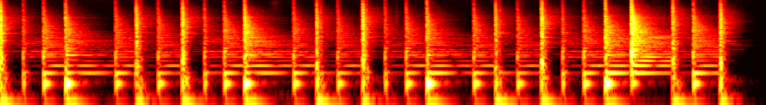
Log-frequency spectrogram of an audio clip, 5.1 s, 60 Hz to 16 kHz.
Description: Timba_Candombe 100_3.wav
